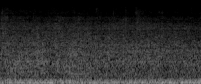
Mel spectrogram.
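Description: Steady low hum of an idling vehicle engine, with an even hiss over it.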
